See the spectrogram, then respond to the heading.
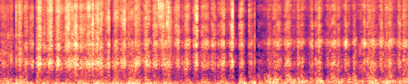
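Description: Long blue-tinted nails scratch the cover and pink page edges of a black notebook held flat. The result is a steady, dense rasping scrape with a heavy low rumble underneath and a faint papery midrange texture, with quick flicks of brighter friction as the nails change strokes.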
